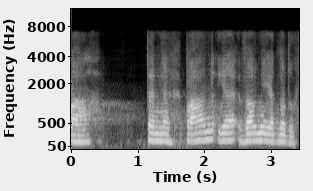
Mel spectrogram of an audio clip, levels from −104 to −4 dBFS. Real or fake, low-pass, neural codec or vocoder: fake; 7.2 kHz; codec, 16 kHz, 2 kbps, FreqCodec, smaller model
